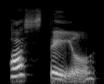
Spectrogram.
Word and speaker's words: hostile: Next, we have the word hostile.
